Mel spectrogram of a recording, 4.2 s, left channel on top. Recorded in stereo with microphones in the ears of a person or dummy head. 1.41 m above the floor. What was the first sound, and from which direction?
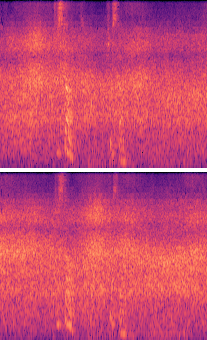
A woman speaking, 40° left (ahead or behind).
